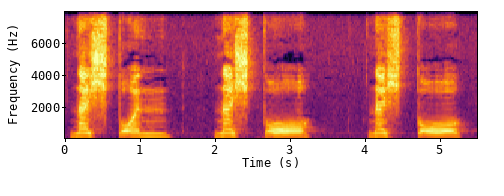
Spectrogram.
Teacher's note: تو نون باریک ہوگا, تا موٹا ہوگا.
